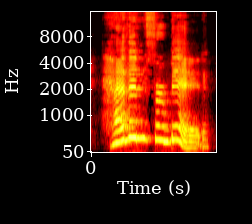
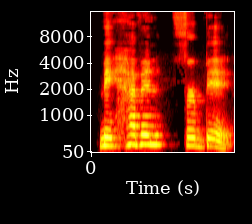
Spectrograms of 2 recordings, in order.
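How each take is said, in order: First: "heaven forbid" swooping much higher, hammed-up; mock-scandalized cry of "heaven forbid"; dramatic exclamation. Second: Said in the usual way. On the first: Shown as a demonstration. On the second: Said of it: "like, heaven forbid".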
